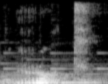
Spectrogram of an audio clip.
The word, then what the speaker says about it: wrath: ओ, हम इसको ओ करके पढ़ेंगे, और TH की साउंड में आपको सिखा चुकी हूँ, थ, तो इसे हम पढ़ेंगे रॉथ, रॉथ, रॉथ, जिसका मतलब होता है कहर या गुस्सा, शदीद किस्म का।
